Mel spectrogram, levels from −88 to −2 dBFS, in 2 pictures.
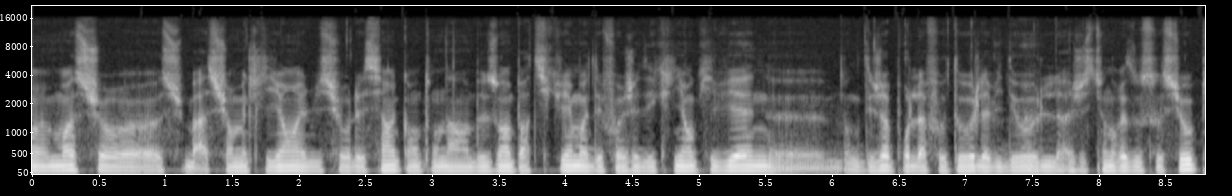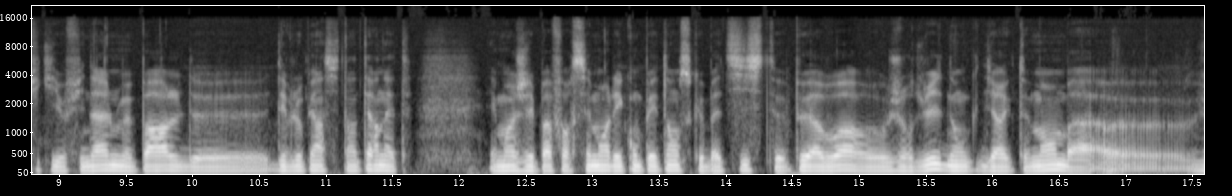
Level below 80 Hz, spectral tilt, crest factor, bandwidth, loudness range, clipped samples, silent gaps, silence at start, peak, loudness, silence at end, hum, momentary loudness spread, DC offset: -46 dBFS; -6 dB/octave; 14 dB; 16 kHz; 3 LU; under 0.1%; none; 0 s; 0 dBFS; -15 LUFS; 0 s; none; 7 LU; under 0.1%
